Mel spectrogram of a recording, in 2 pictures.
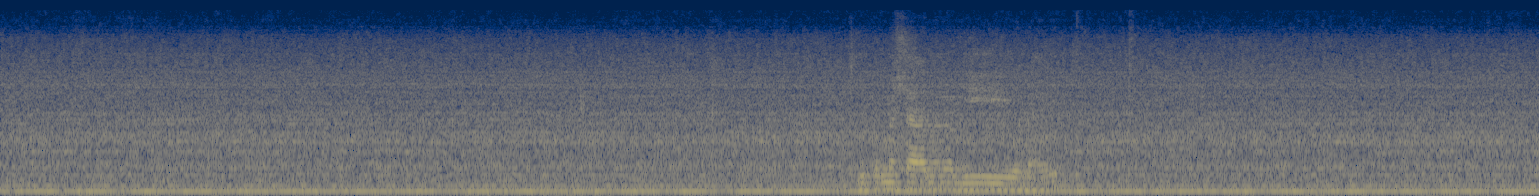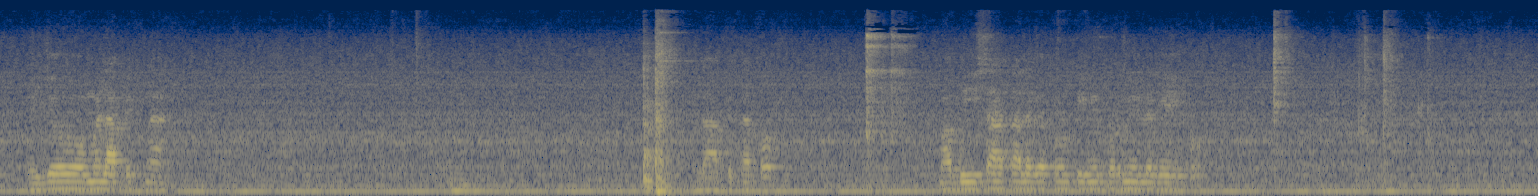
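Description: A metal ladle clinks against a metal pot.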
